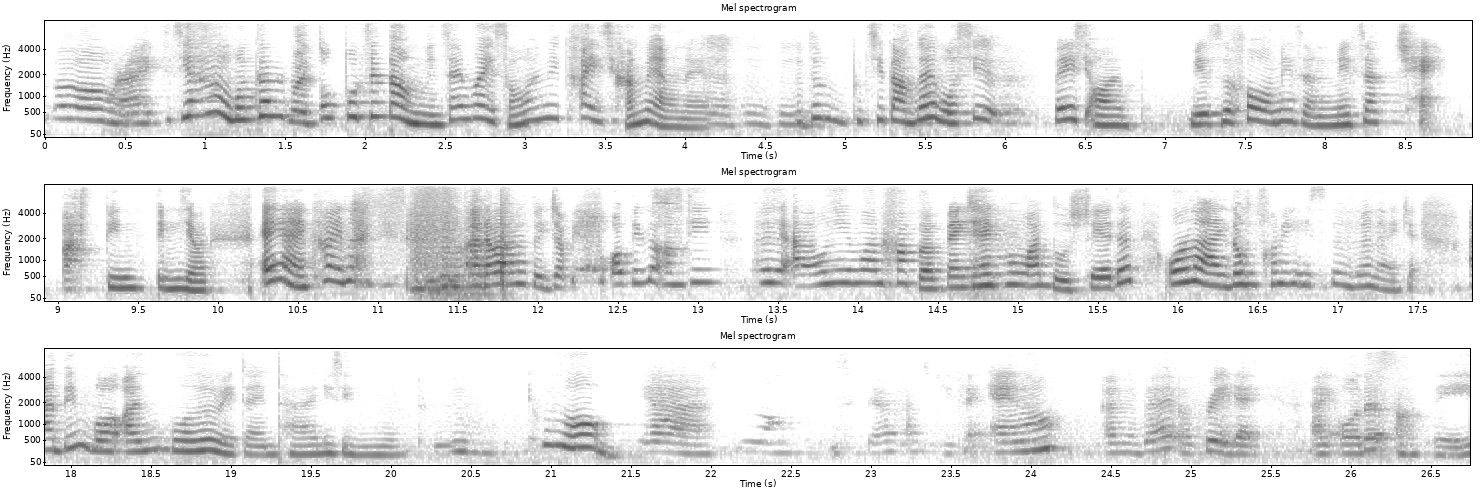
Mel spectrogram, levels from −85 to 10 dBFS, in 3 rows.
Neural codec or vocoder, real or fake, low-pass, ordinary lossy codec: codec, 16 kHz, 0.5 kbps, X-Codec, HuBERT features, trained on balanced general audio; fake; none; none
